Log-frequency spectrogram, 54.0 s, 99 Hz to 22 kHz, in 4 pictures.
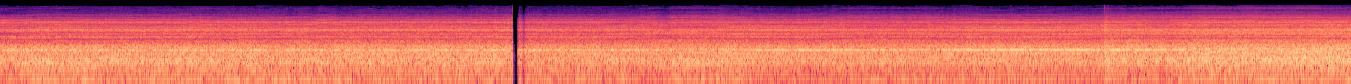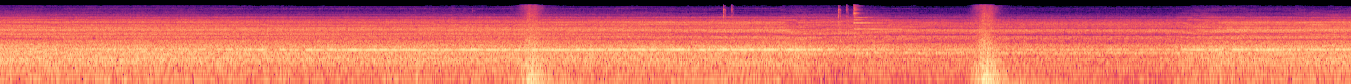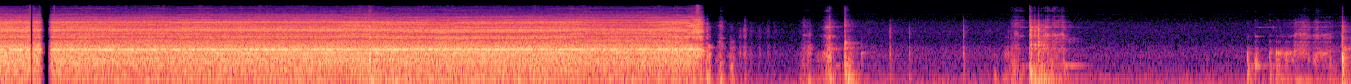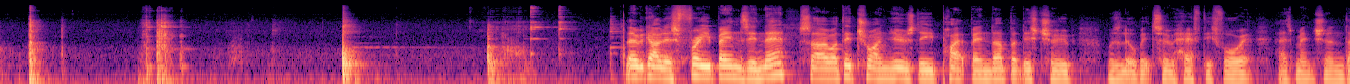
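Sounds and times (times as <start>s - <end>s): blowtorch flame rushing: 0.0s - 34.1s.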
